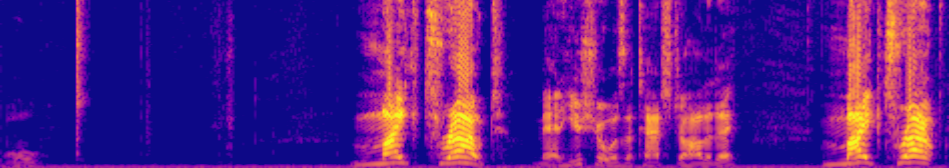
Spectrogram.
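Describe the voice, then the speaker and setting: A man's voice: high voice, big pitch swings, takes it slowly, pushed and bright. A man in his forties hosting a live card-break stream, calling out cards and bantering with chat. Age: 40s.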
